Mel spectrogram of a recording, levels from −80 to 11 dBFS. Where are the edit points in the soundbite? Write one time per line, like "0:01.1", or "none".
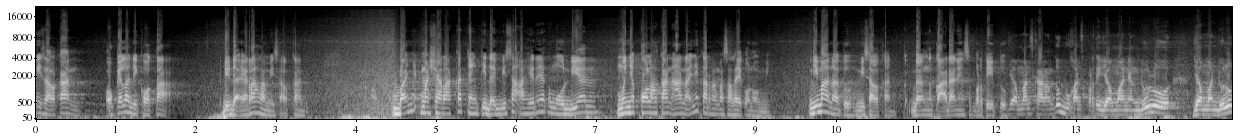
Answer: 0:12.2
